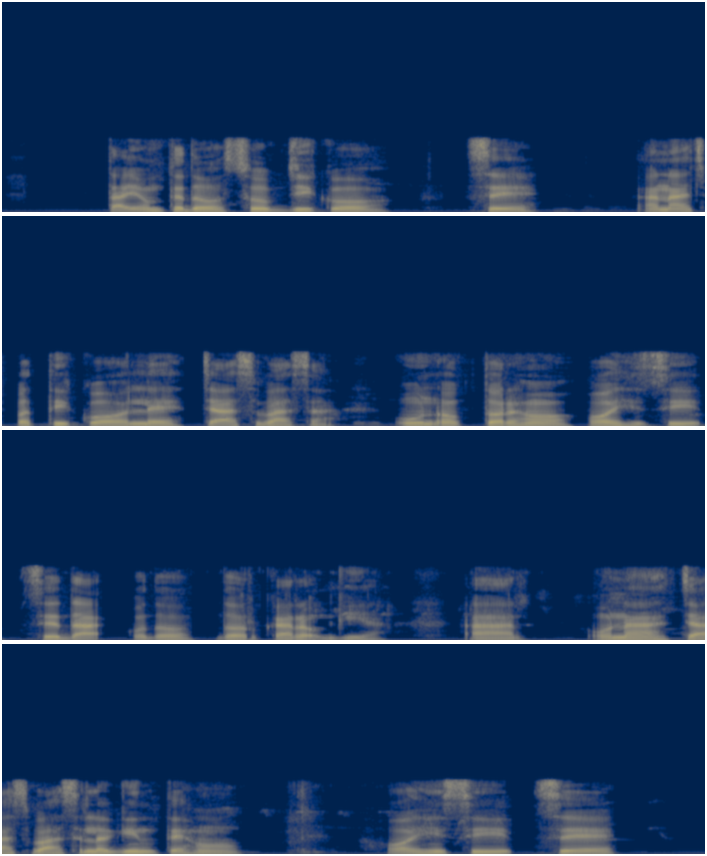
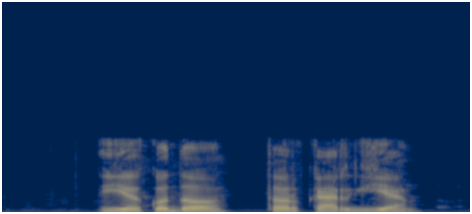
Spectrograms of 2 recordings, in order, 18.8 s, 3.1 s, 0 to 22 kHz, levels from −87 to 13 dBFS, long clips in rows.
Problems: none marked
